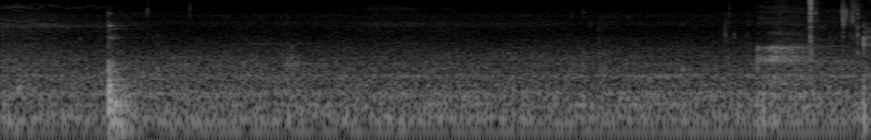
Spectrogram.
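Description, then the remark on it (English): A single bright clink of wine glasses touching in a birthday toast, short, followed by quiet room tone and a faint light clatter near the end. “Cheers. Cheers. Cheers. Happy birthday,”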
